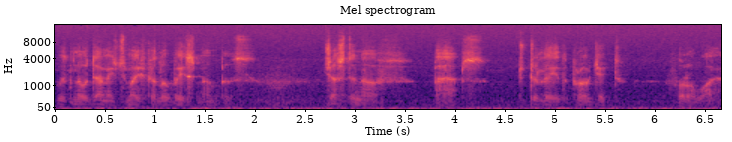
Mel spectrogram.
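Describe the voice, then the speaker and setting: An actor playing a weary, uneasy scientist on a Mars base, brooding in a hushed, gravelly voice for a horror game audio diary. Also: male voice, normal speed, heavily acted. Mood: brooding, conspiratorial. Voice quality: very deep, gravelly. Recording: noisy game audio log.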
